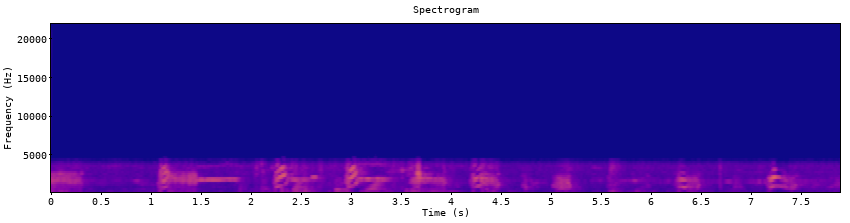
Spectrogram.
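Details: Puppies of a 2009 litter at their first steps and barks produce high squeaky yips and short falling whines in uneven bursts, with human voices talking alongside.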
